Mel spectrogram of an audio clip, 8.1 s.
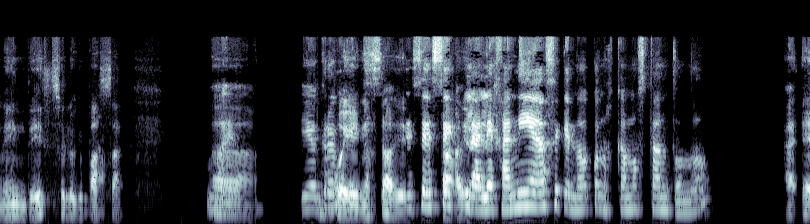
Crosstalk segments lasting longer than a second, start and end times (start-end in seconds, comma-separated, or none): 3.2-4.8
